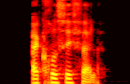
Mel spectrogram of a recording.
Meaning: synonym of acrocéphalique
- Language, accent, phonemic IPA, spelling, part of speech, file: French, France, /a.kʁɔ.se.fal/, acrocéphale, adjective, LL-Q150 (fra)-acrocéphale.wav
